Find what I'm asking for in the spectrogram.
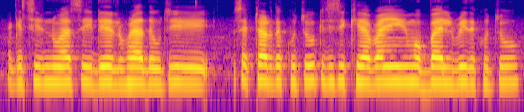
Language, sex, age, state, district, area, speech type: Odia, female, 30-45, Odisha, Kendujhar, urban, spontaneous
